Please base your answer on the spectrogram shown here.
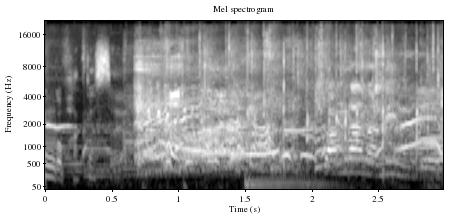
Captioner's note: all laughing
